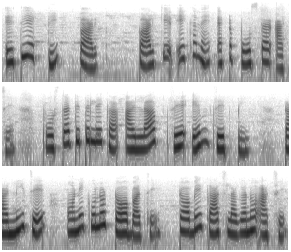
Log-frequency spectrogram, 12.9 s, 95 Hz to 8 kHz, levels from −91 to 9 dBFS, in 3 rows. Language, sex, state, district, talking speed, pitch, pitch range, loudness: Bengali, female, West Bengal, Paschim Medinipur, 150 wpm, 260 Hz, 240-325 Hz, -16 LUFS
